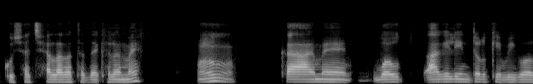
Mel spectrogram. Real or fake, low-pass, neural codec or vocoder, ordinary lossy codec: fake; 7.2 kHz; codec, 16 kHz in and 24 kHz out, 0.9 kbps, LongCat-Audio-Codec, four codebook decoder; none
